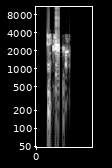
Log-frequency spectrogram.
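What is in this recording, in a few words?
Sheriff's Office Dispatch; p25; wake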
